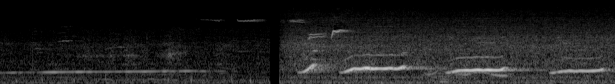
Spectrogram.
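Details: Zoo gibbons at Chester Zoo in March 2024, two perched on top of a post, while children call back to them. A steady tone gives way to whistled notes that rise and slide, repeating about once a second.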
